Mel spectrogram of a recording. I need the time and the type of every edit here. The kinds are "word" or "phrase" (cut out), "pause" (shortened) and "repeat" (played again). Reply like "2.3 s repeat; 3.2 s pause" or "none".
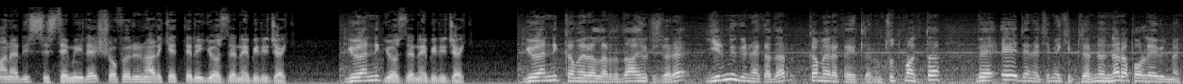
3.8 s repeat; 6.5 s word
